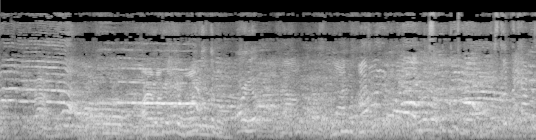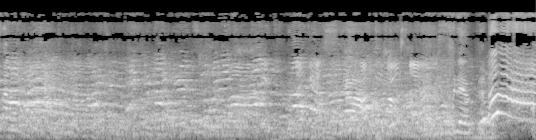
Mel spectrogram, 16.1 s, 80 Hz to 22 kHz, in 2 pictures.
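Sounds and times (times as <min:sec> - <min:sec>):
crowd chatter in large room: 0:00.0 - 0:16.0.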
